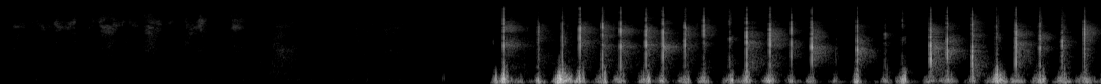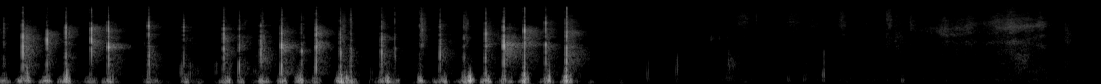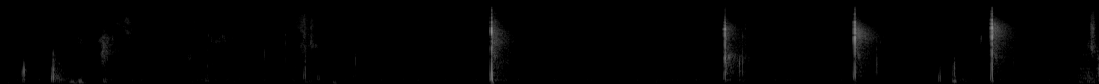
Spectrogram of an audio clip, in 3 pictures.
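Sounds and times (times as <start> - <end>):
hands slapping body: 5.0 - 16.9, 26.9 - 27.2, 29.2 - 29.6, 30.5 - 30.9, 31.9 - 32.3.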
